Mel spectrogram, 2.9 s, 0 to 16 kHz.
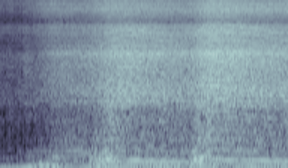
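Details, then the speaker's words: Chevy 5.3 V8 after DOD/AFM delete with new lifters and guides, reflashed: two quick blips, clean even rise in pitch, no ticking; revs freely with good oil pressure, previous tapping gone. "you can hear it runs great look at that oil pressure too that's nice doesn't sound too bad now whole lot better than that Tippy tap tap that was going on"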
